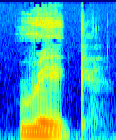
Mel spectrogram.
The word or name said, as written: rig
